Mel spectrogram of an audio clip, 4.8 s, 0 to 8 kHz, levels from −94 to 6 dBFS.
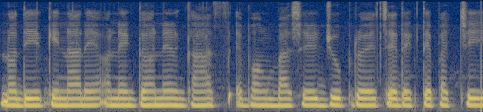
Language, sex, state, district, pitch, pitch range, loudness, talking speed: Bengali, female, Assam, Hailakandi, 185 Hz, 185-190 Hz, -14 LUFS, 135 wpm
